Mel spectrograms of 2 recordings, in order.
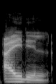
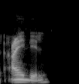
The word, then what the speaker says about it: Aidil: It's Aidil, Aidil. – Aidil, okay. – Mm-hmm. Like Aidil Adha, I think. I don't know if that's how you guys call it.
